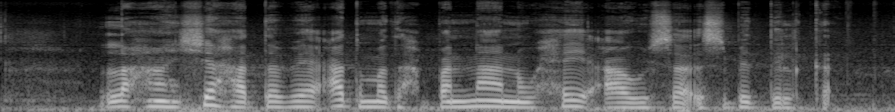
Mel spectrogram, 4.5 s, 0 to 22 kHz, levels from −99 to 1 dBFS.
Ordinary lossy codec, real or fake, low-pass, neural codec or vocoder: none; real; none; none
